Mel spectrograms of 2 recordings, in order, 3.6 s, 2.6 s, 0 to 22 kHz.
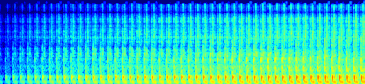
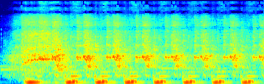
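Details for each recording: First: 1995 Suzuki LS650 Savage single-cylinder converted to a chopper with a custom straight pipe, first start after the build: loud, even open-piped thumps building slightly, then settling into a steady idle; normal idle. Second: 1995 Suzuki LS650 Savage converted to a chopper with a custom straight pipe, first start attempt after filling with gasoline, choke pulled: slow regular chug of about four compression strokes a second under the starter, no firing; cranks but won't start.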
